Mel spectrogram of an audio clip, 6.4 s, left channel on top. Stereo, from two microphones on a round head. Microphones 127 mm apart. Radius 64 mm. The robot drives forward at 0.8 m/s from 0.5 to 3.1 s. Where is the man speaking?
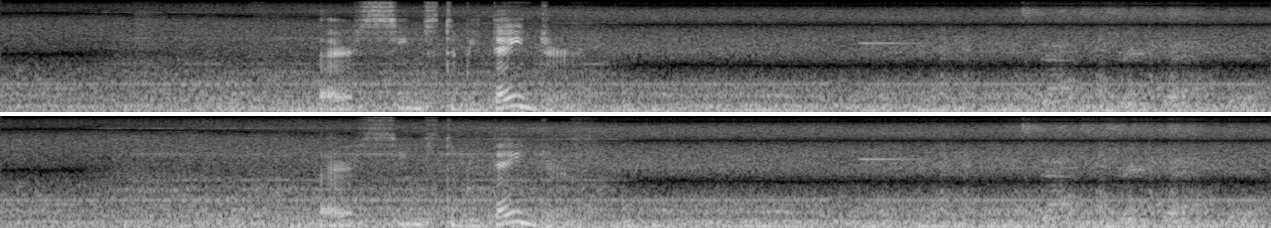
70° left (ahead or behind); by 2.9 s 65° left (ahead or behind).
